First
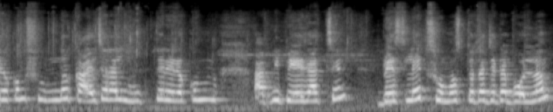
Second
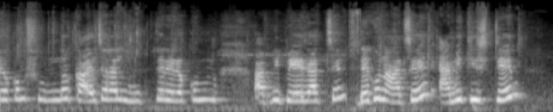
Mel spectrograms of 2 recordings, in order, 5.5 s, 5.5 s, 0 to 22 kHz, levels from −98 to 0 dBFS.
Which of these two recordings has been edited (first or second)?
second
